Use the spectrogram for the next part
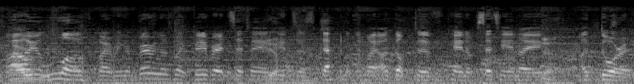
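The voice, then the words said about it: Scottish accent. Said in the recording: “we can hear you're not a local person to Birmingham in your voice there ... lose the Scottish accent”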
